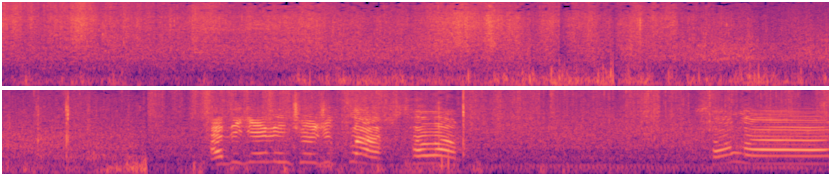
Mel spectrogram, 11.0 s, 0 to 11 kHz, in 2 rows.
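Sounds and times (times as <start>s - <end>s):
brief rustles: 0.0s - 4.6s
wind buffeting microphone: 0.0s - 10.1s.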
